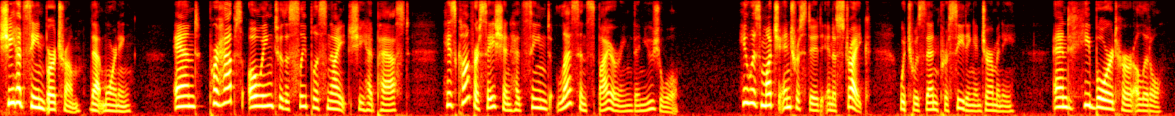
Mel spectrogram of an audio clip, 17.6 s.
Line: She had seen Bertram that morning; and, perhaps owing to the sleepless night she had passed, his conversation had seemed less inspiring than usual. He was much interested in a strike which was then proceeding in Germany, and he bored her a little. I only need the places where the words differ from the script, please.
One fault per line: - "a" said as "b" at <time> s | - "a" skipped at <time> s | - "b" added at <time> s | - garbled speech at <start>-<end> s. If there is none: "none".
none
